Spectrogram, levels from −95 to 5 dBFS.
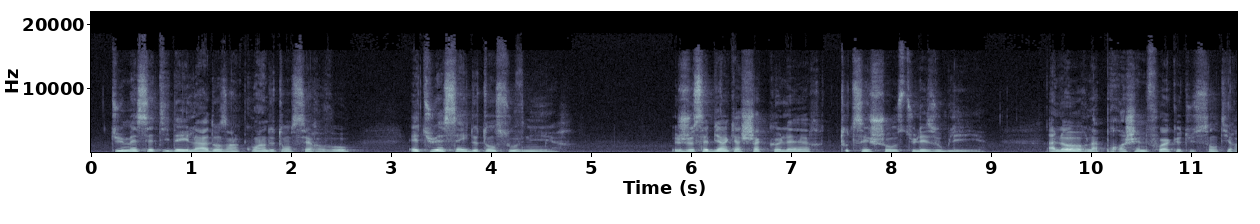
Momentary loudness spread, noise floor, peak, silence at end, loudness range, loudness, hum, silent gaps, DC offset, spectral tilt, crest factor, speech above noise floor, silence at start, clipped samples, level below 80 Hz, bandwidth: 12 LU; -57 dBFS; -8 dBFS; 0 s; 2 LU; -26 LUFS; none; none; under 0.1%; -5 dB/octave; 18 dB; 31 dB; 0.2 s; under 0.1%; -48 dBFS; 18.5 kHz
